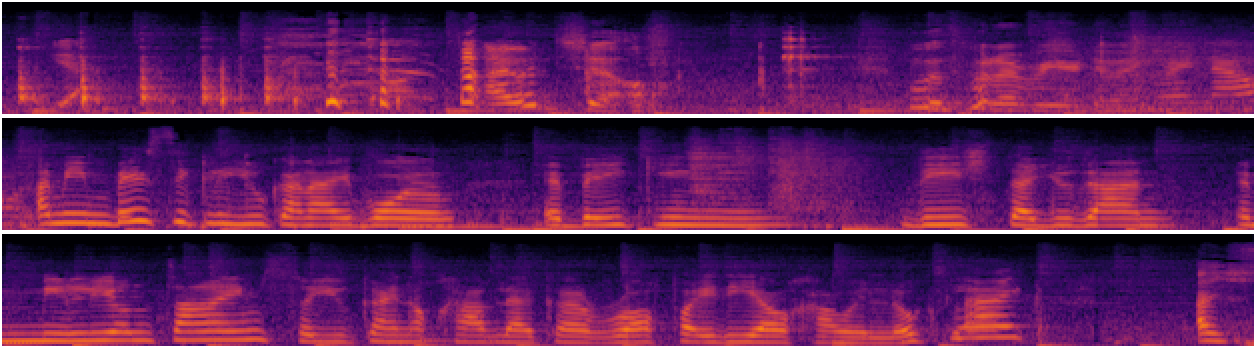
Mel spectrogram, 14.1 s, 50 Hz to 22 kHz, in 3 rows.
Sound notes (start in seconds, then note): 1.1 laughs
